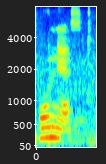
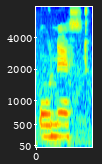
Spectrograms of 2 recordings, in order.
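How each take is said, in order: First: होनेस्ट with the h sounded at the start; wrong pronunciation with h. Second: Said in the usual way. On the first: Shown as a demonstration. Teacher showing pupils the wrong reading of होनेस्ट. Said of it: "ना कि होनेस्ट". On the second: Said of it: "ऑनेस्ट पढ़ेंगे".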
